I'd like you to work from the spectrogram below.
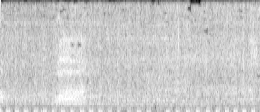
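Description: A motorcycle engine runs close by at a steady, fast, throbbing pulse while a boy is taught to ride, with a rough mechanical clatter over a low, even rumble.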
